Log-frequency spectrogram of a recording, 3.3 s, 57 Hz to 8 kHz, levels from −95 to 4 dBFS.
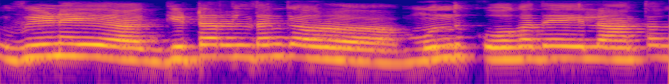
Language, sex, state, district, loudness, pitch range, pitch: Kannada, female, Karnataka, Bellary, -14 LUFS, 245-280 Hz, 260 Hz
